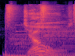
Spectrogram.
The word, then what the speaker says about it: Jonze: This version even had its own music video directed by Spike Jonze, how you pronounce that, J-O-N-Z-E, which was nominated for Best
